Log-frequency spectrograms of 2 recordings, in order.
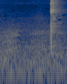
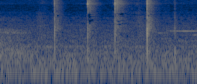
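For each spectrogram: First: A single crisp, bright knock with almost no low end, from the hollow-sounding upper part of a firecracker tube. Second: Six short, dry, high ticks with no ring; the firecracker tube sounds solidly packed.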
